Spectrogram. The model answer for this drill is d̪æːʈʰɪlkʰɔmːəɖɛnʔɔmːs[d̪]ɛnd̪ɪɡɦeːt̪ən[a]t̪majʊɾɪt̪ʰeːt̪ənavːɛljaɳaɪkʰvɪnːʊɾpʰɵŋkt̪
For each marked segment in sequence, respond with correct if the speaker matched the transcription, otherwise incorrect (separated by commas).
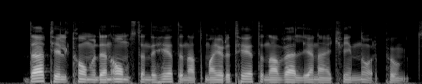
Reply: incorrect, correct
